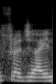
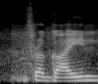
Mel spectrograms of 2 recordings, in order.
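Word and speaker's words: fragile: इसकी प्रोनाउंसिएशन ऐसे ही होती है, इसे फ्रेजाइल ही पढ़ते हैं, फ्रगाइल नहीं, या और कोई प्रोनाउंसिएशन नहीं है।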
